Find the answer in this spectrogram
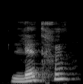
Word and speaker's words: lettre: Lettre, muet. Letra muda. Lettre, fíjense que termina con una E, pero nosotros no pronunciamos la E, simplemente es lettre.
